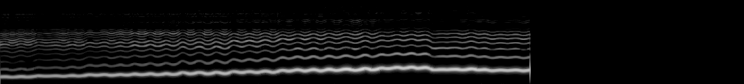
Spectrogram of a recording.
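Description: At 5.3 s the music cuts off abruptly and the rest of the clip, about 2.1 s, is silence with no room tone underneath. This is an audio dropout to silence: the input was likely lost, through a disconnected device or failed link, while recording carried on writing silence.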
